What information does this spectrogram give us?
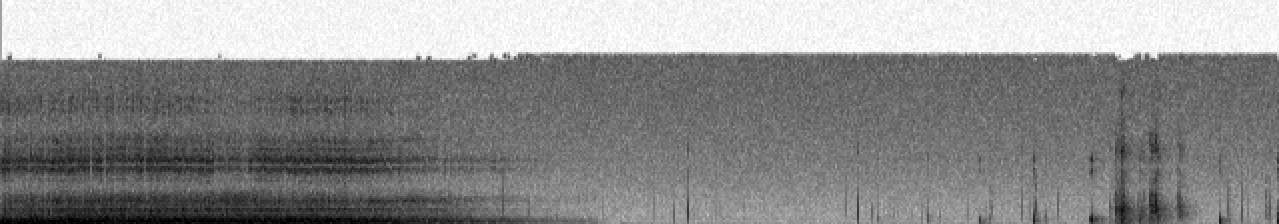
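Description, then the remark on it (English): A loud, broad roar of an airplane passing overhead fills the opening seconds, then fades steadily away, leaving near-quiet broken by a few scattered clicks and soft thumps. “Hey, listen. The plane.”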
